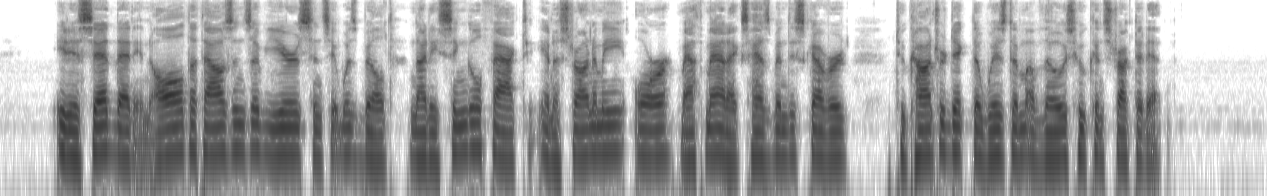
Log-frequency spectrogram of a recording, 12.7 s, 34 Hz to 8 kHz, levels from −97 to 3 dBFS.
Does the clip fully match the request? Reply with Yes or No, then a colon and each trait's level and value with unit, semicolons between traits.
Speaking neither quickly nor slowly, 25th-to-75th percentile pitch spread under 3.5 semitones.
Yes: average, 160 wpm; narrow, 2.4 semitones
